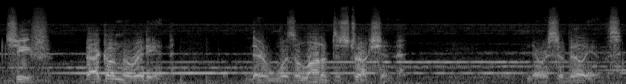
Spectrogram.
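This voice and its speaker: Deep-voiced, lively wary soldier. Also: male voice, unhurried. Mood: wary, questioning. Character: wary, blunt soldier squadmate. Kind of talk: cinematic video game acting. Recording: loud game music behind.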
